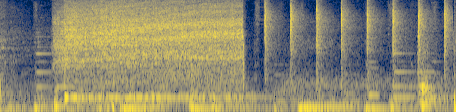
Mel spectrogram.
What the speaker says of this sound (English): We're going to go and fill this bad boy up with water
